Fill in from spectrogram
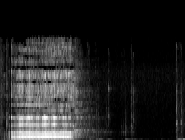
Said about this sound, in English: Hold on, I'm just looking it up real quick to make sure I have the title right. I'm listening all right. to the number of letters that you're typing.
